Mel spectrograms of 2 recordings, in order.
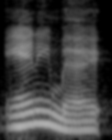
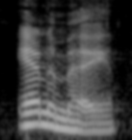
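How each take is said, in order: First: Anime is pronounced in an odd, imitated way. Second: Anime is pronounced in the standard way. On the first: The speaker calls it wrong. "I said anime because I used to watch a YouTuber who used to say it that way" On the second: The speaker calls it right. "Oh my goodness"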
